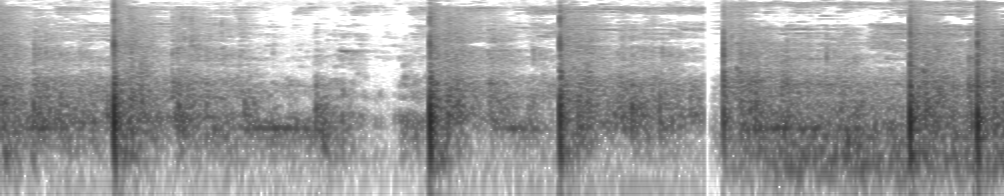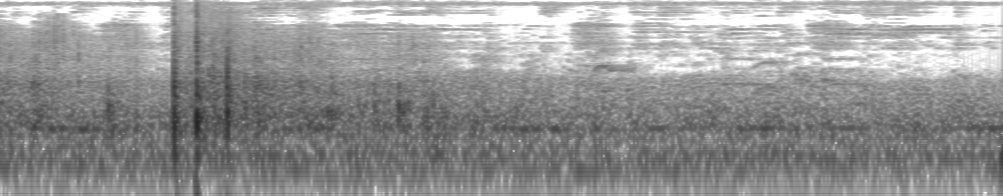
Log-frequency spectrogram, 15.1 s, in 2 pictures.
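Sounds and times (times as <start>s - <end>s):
fireworks bangs echoing: 0.0s - 12.5s
fireworks crackling: 3.1s - 13.2s.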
